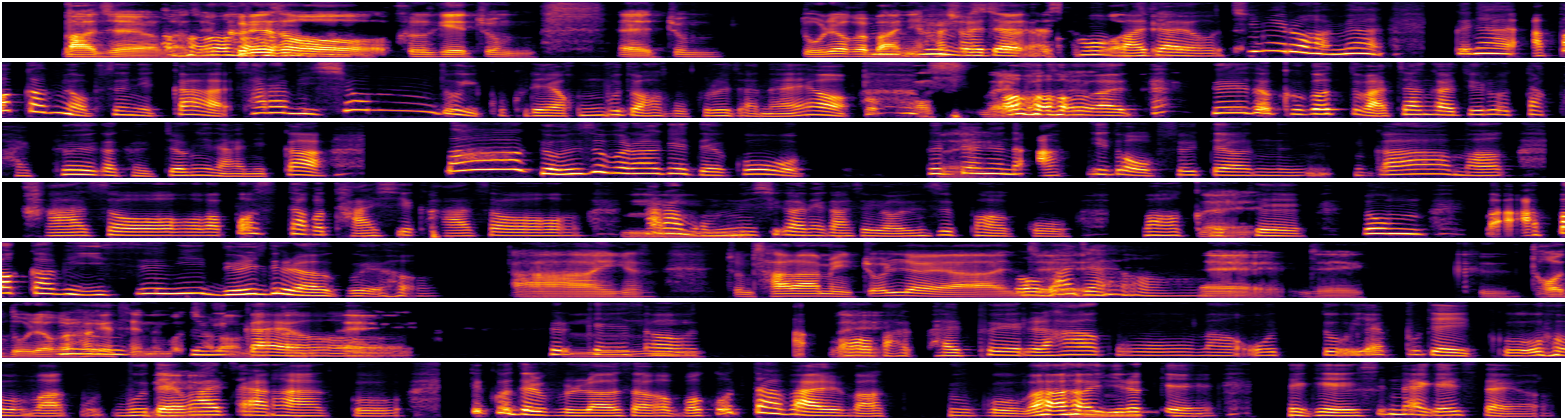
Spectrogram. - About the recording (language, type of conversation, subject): Korean, podcast, 그 취미는 어떻게 시작하게 되셨어요?
- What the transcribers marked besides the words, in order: laughing while speaking: "어"; teeth sucking; other background noise; laughing while speaking: "어"; tapping; laughing while speaking: "막"; laugh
